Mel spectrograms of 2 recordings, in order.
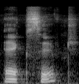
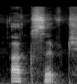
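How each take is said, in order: First: অ্যাকসেপ্ট opened with "ek"; common mispronunciation. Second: অ্যাকসেপ্ট opened with "ak"; corrected pronunciation. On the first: Teacher showing the common way, অ্যাকসেপ্ট starting "ek". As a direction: say অ্যাকসেপ্ট as "ek-sept". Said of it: "আমরা বলে থাকি". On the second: Teacher correcting learners, অ্যাকসেপ্ট starting "ak". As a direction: say অ্যাকসেপ্ট as "ak-sept". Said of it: "সঠিক উচ্চারণ হবে". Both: Shown as a demonstration.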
